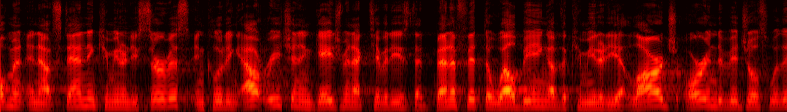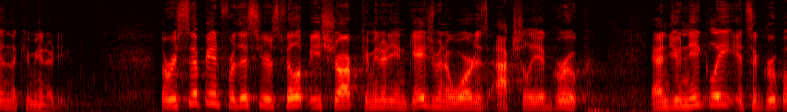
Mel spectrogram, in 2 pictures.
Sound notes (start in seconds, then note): none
